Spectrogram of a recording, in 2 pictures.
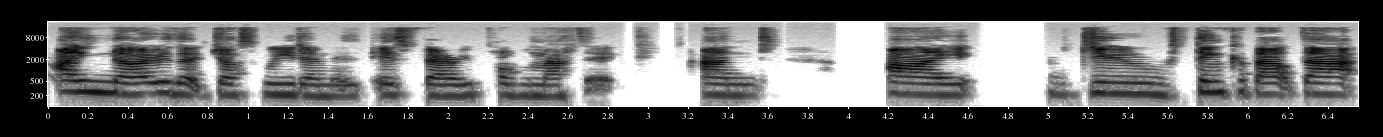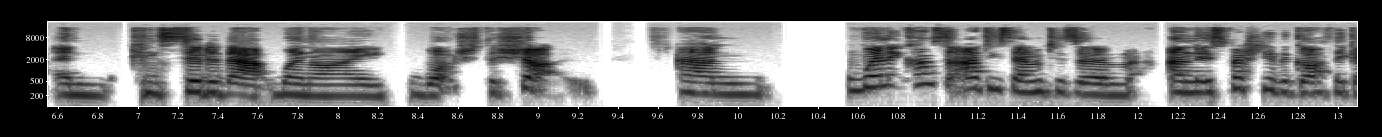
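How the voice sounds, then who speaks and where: A woman giving measured, explanatory answers as an academic guest in a thoughtful interview. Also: fairly high pitch, sharp tone, dry recording, poor audio. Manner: measured, explanatory, uses everyday examples.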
